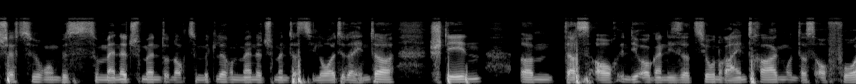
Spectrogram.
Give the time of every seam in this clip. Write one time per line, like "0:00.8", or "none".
none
